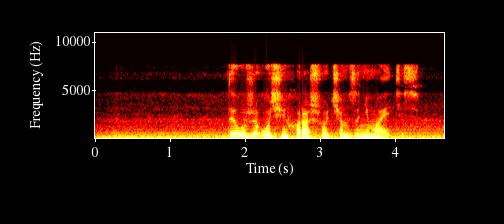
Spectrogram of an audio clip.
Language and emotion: Russian, neutral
